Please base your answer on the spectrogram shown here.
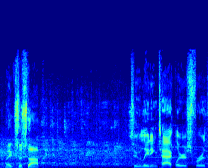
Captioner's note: pa announcement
